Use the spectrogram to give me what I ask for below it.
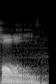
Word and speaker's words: whole: 발음은 똑같습니다. hole W가 소리 나지 않습니다.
